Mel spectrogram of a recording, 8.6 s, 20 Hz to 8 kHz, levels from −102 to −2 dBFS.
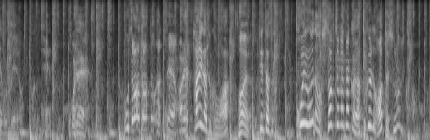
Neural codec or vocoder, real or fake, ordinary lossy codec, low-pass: codec, 16 kHz, 4 kbps, X-Codec, HuBERT features, trained on LibriSpeech; fake; none; none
